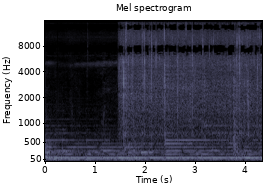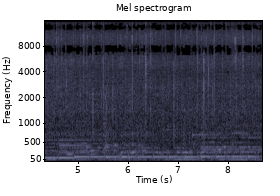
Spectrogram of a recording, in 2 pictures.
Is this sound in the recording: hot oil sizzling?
yes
